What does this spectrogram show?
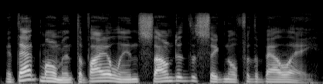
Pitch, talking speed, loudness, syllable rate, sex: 125 Hz, 205 wpm, -18 LUFS, 5.2 syllables/s, male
